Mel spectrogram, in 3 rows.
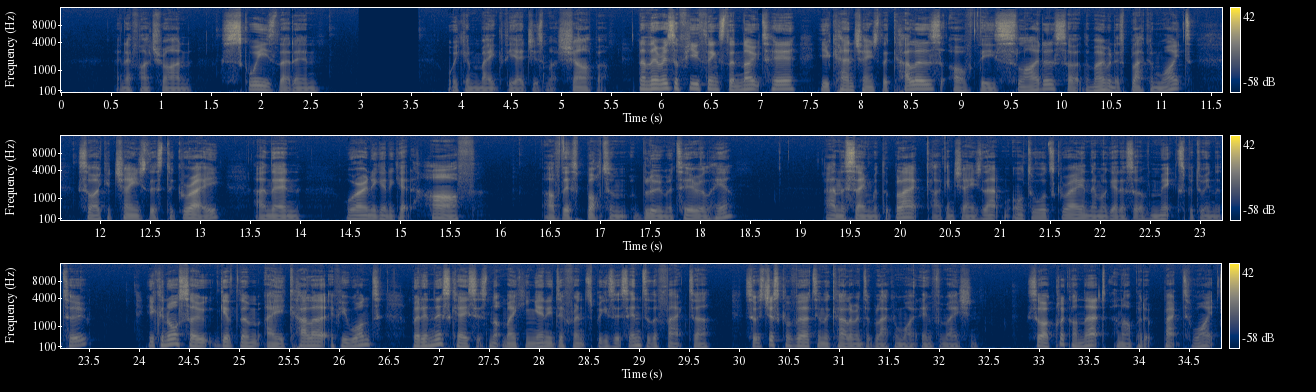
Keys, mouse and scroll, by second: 3.4-12.5 drag, 19.4 click, 20.9 click, 23.1-25.3 drag, 32.7 click, 34.1 click.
